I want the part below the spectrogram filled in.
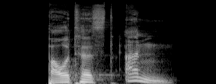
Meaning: inflection of anbauen: 1. second-person singular preterite 2. second-person singular subjunctive II
- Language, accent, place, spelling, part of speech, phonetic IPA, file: German, Germany, Berlin, bautest an, verb, [ˌbaʊ̯təst ˈan], De-bautest an.ogg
